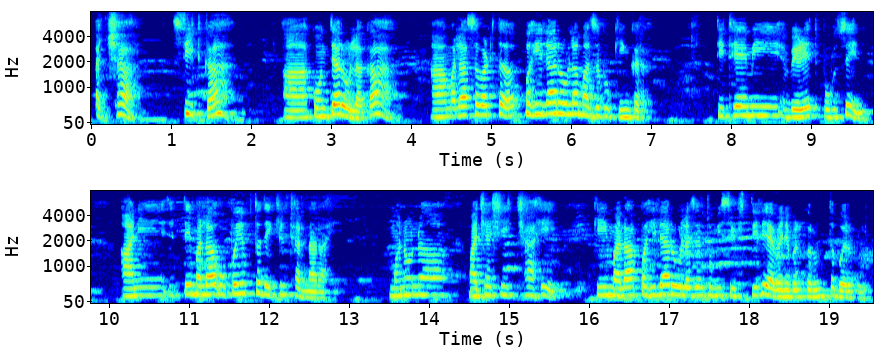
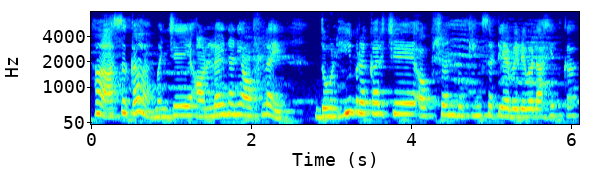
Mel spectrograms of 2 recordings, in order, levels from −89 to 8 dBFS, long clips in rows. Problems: background sounds at intervals, continuous background conversations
